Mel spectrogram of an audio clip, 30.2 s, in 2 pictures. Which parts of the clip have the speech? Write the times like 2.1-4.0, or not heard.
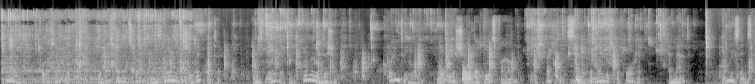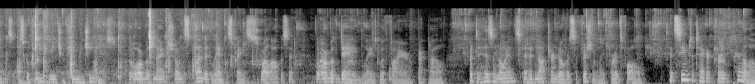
0.0-6.8, 7.7-30.1.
